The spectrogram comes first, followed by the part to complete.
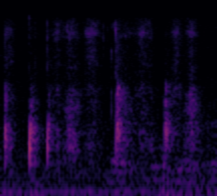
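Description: Chalk writing on a chalkboard: about six faint, short taps and scratches as letters are formed.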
